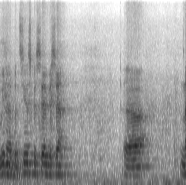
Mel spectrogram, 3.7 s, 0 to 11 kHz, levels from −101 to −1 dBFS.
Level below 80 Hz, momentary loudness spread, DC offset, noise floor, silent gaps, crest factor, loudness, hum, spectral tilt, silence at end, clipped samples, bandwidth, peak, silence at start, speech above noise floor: -48 dBFS; 23 LU; under 0.1%; -45 dBFS; none; 16 dB; -26 LUFS; none; -6.5 dB/octave; 0 s; under 0.1%; 11 kHz; -10 dBFS; 0 s; 21 dB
